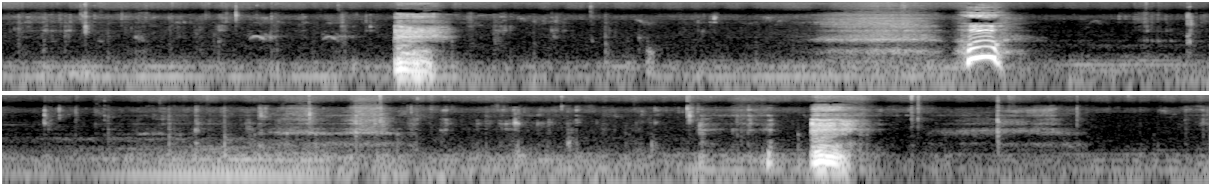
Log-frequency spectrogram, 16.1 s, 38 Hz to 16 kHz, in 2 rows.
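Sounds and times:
man chewing food: 0:00.0 - 0:16.0
man short loud vocal sound: 0:06.4 - 0:06.8.

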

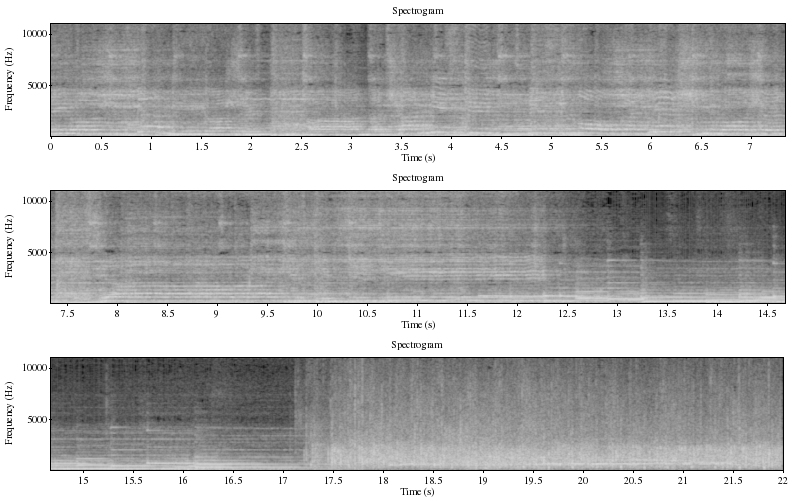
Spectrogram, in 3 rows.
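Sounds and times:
piano notes: 0:00.0 - 0:17.6
audience applause: 0:17.1 - 0:22.0.

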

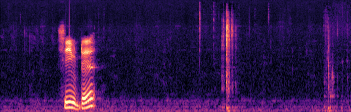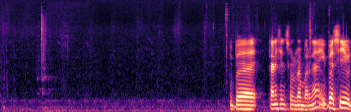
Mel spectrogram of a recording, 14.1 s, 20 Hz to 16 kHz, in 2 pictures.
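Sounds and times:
low steady hum: 0:00.0 - 0:14.0
wire clicks and rustles: 0:03.2 - 0:08.5, 0:09.7 - 0:11.7.

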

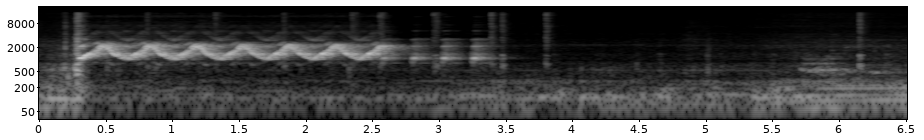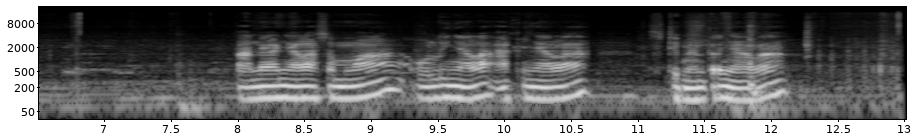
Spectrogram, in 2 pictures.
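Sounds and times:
car alarm siren warbling: 0:00.3 - 0:03.5.

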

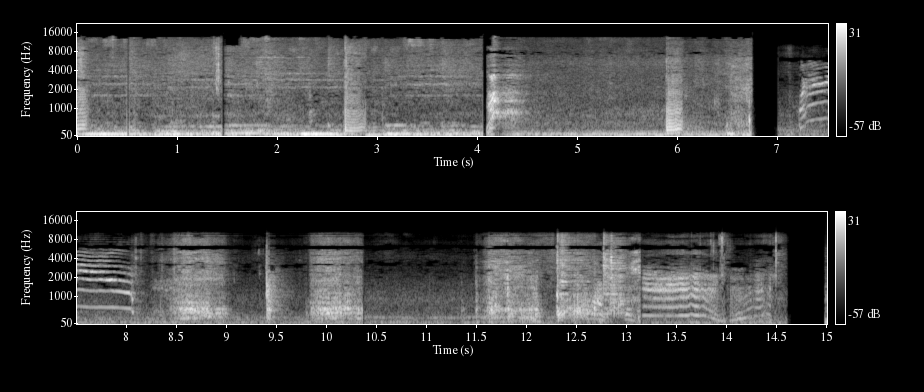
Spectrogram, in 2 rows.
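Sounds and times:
cat meowing: 0:07.2 - 0:08.2
short scraping noises: 0:08.3 - 0:10.4, 0:11.5 - 0:13.0.

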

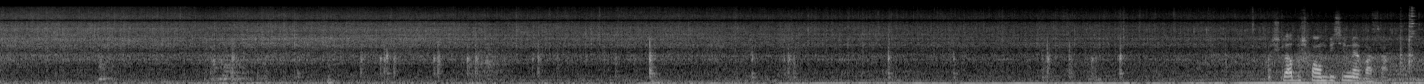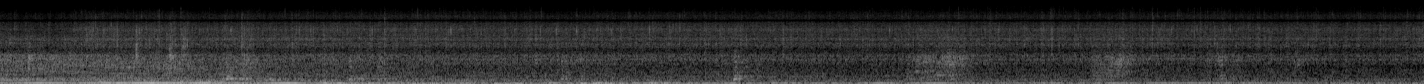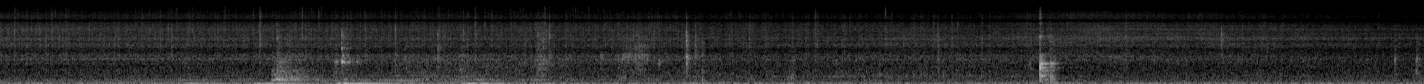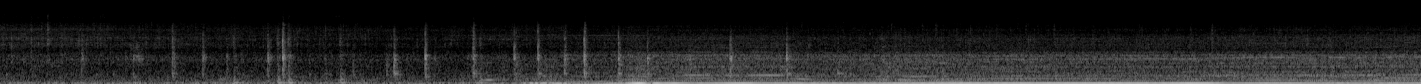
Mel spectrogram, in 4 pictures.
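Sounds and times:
food sizzling in a frying pan: 0:00.0 - 0:56.9.

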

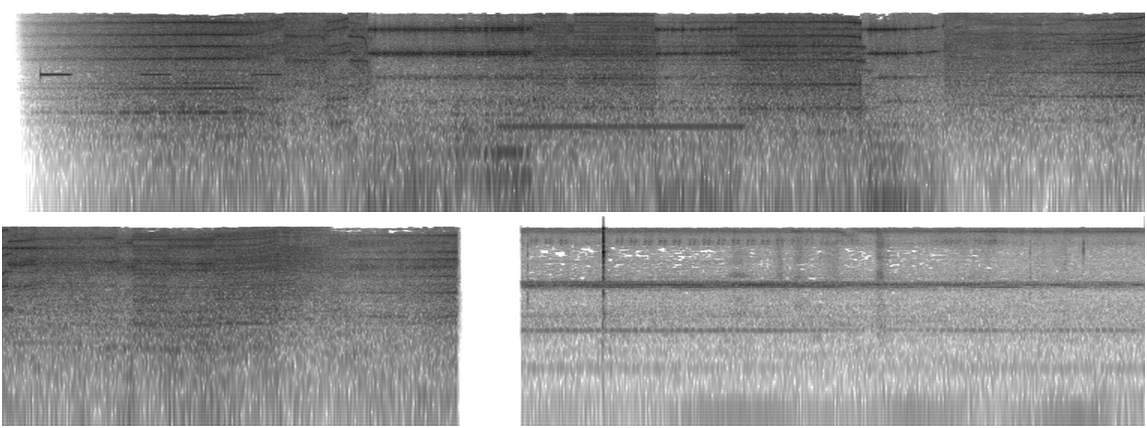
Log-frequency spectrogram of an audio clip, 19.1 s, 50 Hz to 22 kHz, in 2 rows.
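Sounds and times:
high whining tones: 0:00.3 - 0:13.3
deep rumble: 0:02.6 - 0:07.9.

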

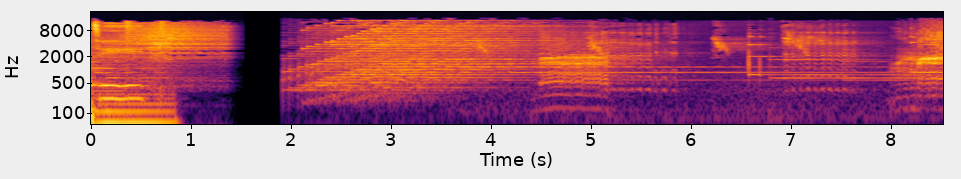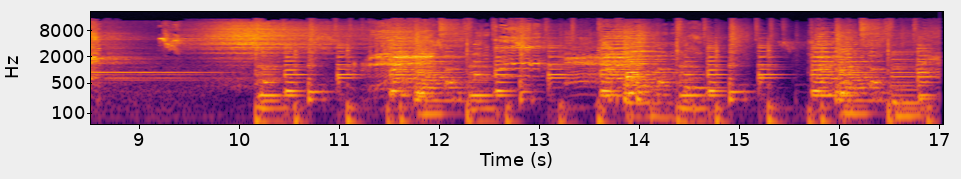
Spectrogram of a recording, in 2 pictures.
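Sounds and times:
soft held chime notes: 0:02.9 - 0:10.2
sheep bleating: 0:04.5 - 0:06.0, 0:07.1 - 0:08.8, 0:11.2 - 0:14.6
backing music: 0:09.4 - 0:17.0.

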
